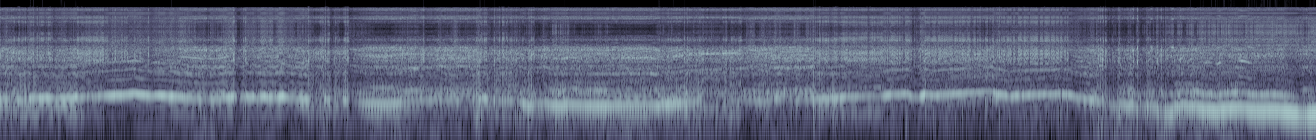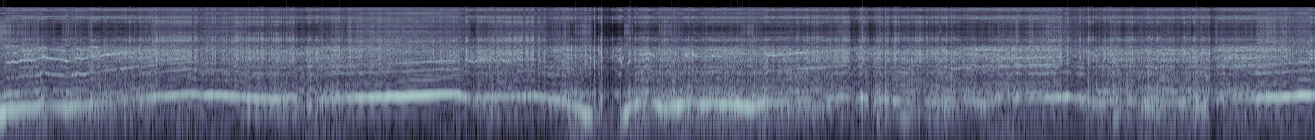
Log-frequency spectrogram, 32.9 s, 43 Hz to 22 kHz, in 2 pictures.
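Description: Onboard sound of a Formula Student race car's engine at racing speed. The revs keep rising and falling as the car accelerates and brakes through the cone-lined corners. There is a sharp drop in revs about 24 seconds in.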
